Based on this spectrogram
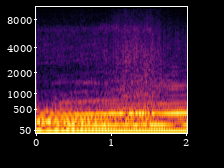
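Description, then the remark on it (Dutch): A Citroën BX car engine revs loudly, a steady, rich mechanical drone with strong harmonic tones held for a couple of seconds, with no voices present. “Als u dit hoort... aan welke auto denkt u dan?”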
